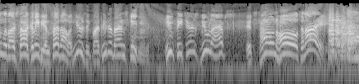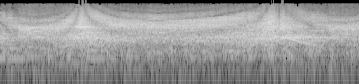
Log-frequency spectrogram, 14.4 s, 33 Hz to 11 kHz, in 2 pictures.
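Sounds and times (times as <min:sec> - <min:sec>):
speech: 0:00.0 - 0:09.6
large crowd cheering at a parade: 0:06.6 - 0:14.3.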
